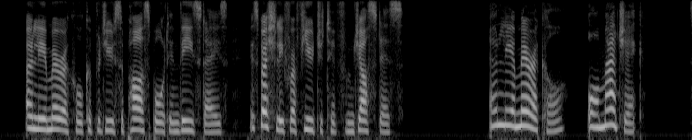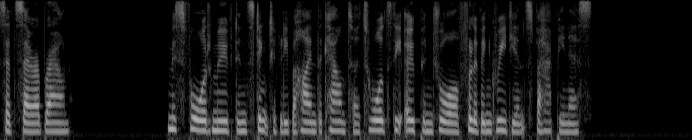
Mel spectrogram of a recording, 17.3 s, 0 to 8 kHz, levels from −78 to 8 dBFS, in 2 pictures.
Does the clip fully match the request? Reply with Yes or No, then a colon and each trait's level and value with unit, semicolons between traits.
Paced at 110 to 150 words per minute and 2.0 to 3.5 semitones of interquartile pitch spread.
Yes: average, 140 wpm; average, 2.9 semitones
